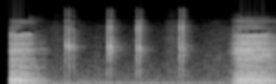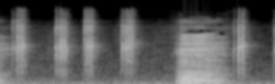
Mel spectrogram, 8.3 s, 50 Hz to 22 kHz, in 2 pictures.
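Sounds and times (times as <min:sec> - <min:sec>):
person humming: 0:00.1 - 0:00.8, 0:03.4 - 0:04.4, 0:06.7 - 0:07.7
finger snaps: 0:01.0 - 0:02.9.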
